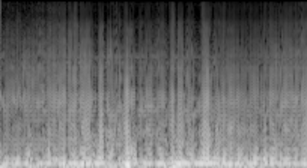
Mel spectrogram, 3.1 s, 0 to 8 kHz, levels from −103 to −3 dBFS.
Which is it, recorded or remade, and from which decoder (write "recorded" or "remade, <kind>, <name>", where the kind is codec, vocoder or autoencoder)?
remade, vocoder, BigVGAN v2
